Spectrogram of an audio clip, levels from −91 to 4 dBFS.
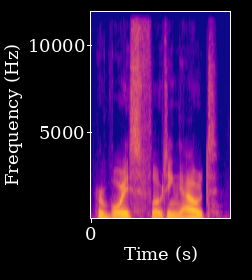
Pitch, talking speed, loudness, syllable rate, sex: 100 Hz, 170 wpm, -16 LUFS, 5.1 syllables/s, male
